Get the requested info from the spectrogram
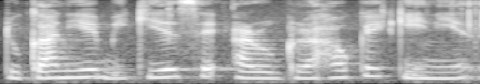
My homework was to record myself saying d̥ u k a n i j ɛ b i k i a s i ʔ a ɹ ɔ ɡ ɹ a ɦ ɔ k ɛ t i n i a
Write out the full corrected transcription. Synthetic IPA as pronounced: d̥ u k a n i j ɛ b i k i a s ɛ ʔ a ɹ u ɡ ɹ a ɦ ɔ k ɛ k i n i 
